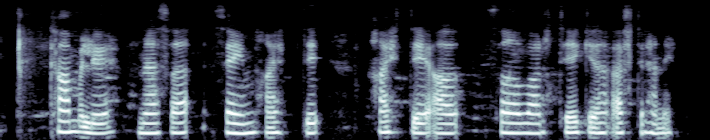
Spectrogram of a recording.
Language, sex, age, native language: Icelandic, male, 14, Icelandic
